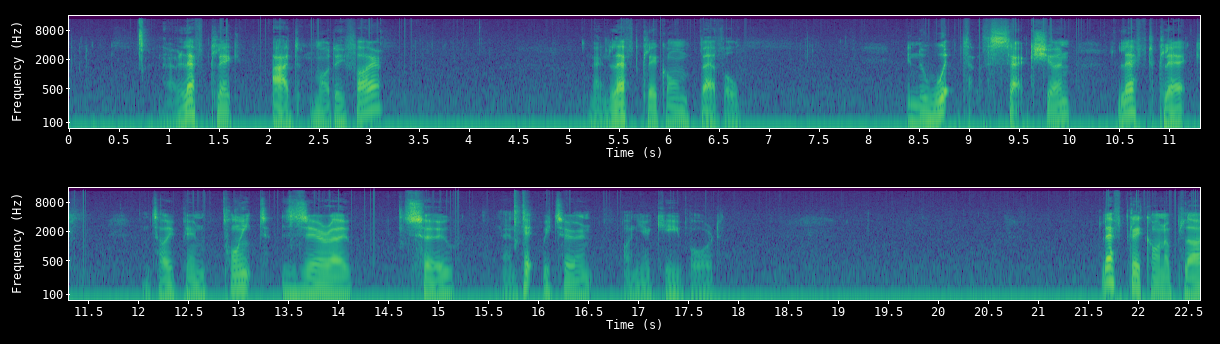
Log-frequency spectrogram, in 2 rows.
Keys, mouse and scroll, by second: 2.7 click, 10.5 click, 22.1 click.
